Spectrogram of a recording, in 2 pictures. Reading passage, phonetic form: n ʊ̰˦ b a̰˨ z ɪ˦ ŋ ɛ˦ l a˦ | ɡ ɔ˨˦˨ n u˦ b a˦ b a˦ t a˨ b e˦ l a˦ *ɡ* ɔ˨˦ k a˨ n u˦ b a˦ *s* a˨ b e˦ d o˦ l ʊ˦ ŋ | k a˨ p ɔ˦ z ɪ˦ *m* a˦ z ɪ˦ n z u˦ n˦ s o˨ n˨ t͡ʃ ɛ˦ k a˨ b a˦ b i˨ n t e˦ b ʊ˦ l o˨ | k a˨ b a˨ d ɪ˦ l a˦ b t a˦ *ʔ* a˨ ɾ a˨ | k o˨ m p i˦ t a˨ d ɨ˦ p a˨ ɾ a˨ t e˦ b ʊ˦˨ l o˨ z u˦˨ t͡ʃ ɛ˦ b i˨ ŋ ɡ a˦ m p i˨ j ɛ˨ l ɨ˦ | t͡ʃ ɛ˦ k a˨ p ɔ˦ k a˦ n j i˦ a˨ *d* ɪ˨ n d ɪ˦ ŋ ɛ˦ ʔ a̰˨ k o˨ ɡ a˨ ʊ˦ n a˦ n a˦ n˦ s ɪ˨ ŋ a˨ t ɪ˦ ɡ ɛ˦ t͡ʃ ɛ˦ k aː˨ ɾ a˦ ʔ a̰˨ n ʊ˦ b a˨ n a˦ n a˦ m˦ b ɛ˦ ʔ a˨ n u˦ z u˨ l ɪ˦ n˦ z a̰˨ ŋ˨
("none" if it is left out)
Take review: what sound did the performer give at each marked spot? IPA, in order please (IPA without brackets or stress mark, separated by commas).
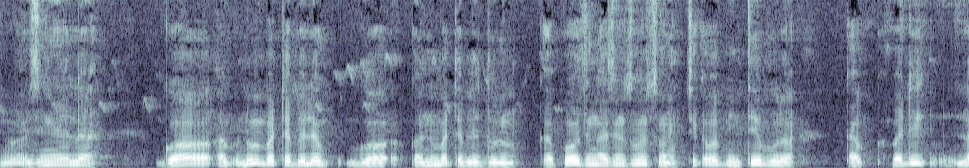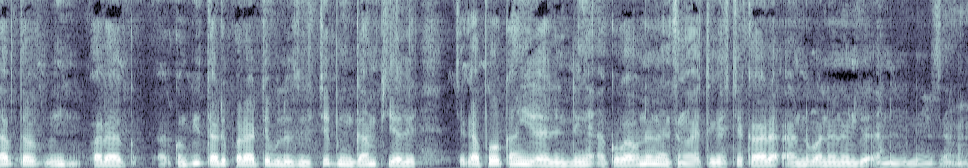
ɡ, t, ŋ, p, d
